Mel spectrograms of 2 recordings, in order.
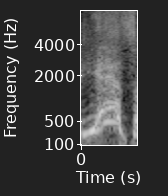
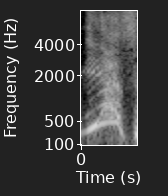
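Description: First: Eager yes. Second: Even more eager yes. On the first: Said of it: "No, I said". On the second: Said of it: "I even". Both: Retold or imitated.

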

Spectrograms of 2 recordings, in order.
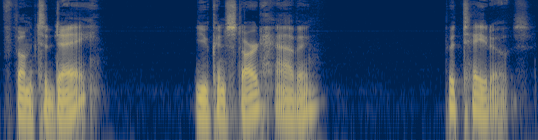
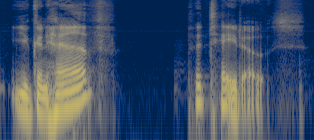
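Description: First: Low, soft, drawn-out pronouncement; a hushed, weighty doctor's decree; solemn doctor verdict. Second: The doctor deflating the hype; deadpan letdown. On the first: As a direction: announce it like a grave ruling. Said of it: "He goes". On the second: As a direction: drop the punchline flat and heavy. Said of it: "a big buildup". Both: Retold or imitated.

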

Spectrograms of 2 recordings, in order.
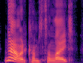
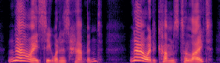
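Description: First: High mouse, a touch more measured; squeaky mouse realizing it, steadier. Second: High, dawning realization as a mouse; squeaky mouse putting it together. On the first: Mouse line redone. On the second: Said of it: "said the mouse". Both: A narrator's reading.

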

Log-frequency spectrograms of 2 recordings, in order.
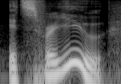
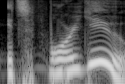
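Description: First: "It's for you" with "for" weakened to "fur"; light short "for", weight on "you"; reduced for. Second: "It's for you" with "for" full and stressed; high, emphatic full "for"; unreduced for. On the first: Teacher shows natural speech, weak "for". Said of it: "我会把它念". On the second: Teacher shows what not to say, stressed full "for". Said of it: "我不会把它念". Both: Shown as a demonstration.

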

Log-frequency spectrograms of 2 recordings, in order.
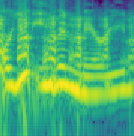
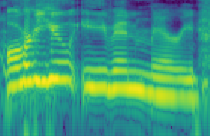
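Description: First: Louder, laughing through the question; laughing punchline. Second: Slower, each word pressed, "married" leaned on; slow it down and drive it home; emphatic repeat. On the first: Host laughing as she challenges married listeners. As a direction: toss it out mid-laugh. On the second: Host repeating her challenge to married listeners, slow and emphatic. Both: Real, not acted.

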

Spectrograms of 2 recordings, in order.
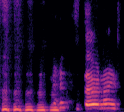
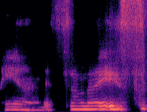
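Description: First: Slow and drawn-out, savoring every word; lingering, dreamy relief; blissful sigh. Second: Slow, drawn-out and dreamy; slow, dreamy relief; blissful sigh. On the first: Repeats savoring weekend away. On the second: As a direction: melt into the relief of a quiet weekend. Savoring weekend away. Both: Retold or imitated.

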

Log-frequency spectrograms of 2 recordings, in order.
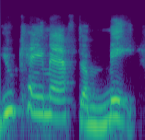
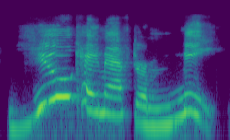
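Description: First: Said in the usual way. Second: YOU drawn out, slow accusation; stress on YOU. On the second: Acted. Confronting the friend who hurt her, YOU stretched. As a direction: lean hard and long on "You".

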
